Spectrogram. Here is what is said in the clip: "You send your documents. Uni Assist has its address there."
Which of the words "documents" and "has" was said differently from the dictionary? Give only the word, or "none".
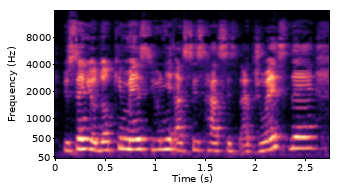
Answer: has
